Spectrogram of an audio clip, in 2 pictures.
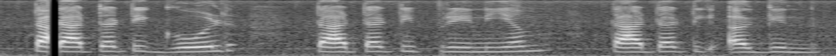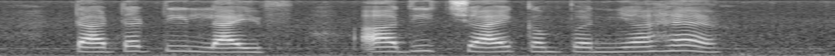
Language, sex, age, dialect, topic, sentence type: Hindi, female, 18-24, Marwari Dhudhari, agriculture, statement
